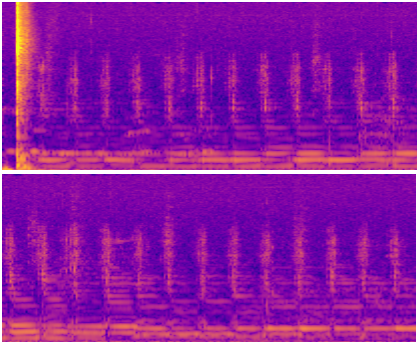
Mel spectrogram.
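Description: Electric guitar part playing back from the DAW: held chord tones under a steady rhythm of picked notes, about five a second, with a change of chord about four seconds in. This is the guitar track playing with its recorded panning automation moving it toward the rear of the surround field.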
